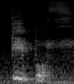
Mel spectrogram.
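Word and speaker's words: τύπος: En hebreo, tupos, se escribe tupos, se pronunciará tipos.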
